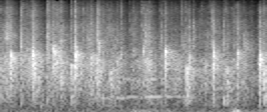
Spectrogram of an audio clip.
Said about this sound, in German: Also, den Applaus habt ihr euch auf jeden Fall verdient, auch wenn man normalerweise nicht nach der Predigt klatscht. Aber in dem Fall, glaube ich, ist das mehr als gerechtfertigt.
